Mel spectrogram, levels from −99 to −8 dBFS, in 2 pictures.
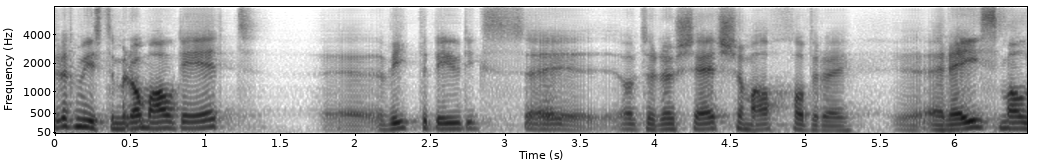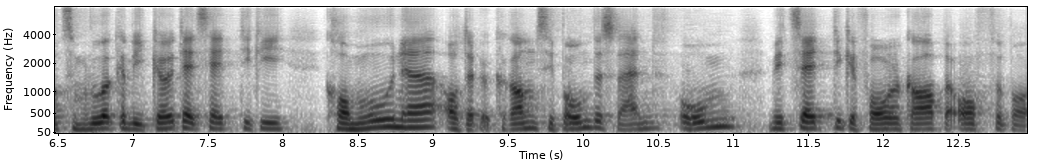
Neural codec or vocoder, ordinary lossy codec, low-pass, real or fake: codec, 16 kHz, about 1 kbps, DyCAST, with the encoder's durations; none; none; fake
